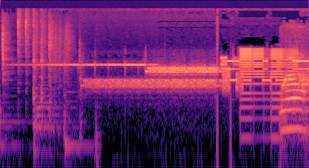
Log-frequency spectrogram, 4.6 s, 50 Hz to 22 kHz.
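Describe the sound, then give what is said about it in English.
A 56K dial-up modem connecting: short dialing beeps, then long steady whistling tones, a few sharp clicks, and finally a dense, warbling screech of handshake noise, clear and fairly loud. “I still remember the sound of that glorious 56K dial-up modem. Can you hear it?”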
